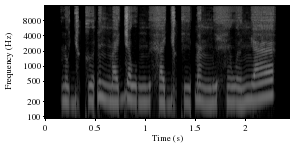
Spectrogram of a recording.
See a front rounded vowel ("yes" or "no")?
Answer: yes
